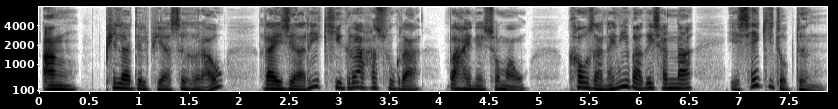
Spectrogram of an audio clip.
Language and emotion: Bodo, fearful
